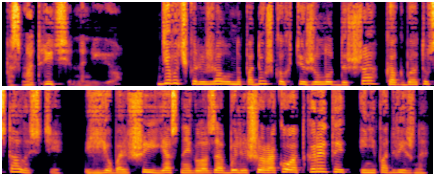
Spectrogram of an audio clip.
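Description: A woman reading a classic novel aloud as an audiobook narrator, in a slow, solemn, deliberate way. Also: mid-range voice, mellow, no room sound, clean studio sound. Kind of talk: scripted literary narration.

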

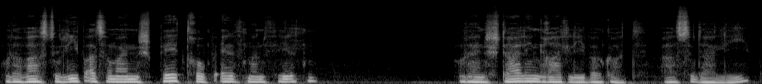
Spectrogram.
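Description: A young soldier home from the war in a radio drama, bitter and full of accusation. His dark, mellow voice moves between quiet mockery and anguished outbursts. It is recorded close and dry. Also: mid-range voice, unhurried, breathy edge, no room sound.

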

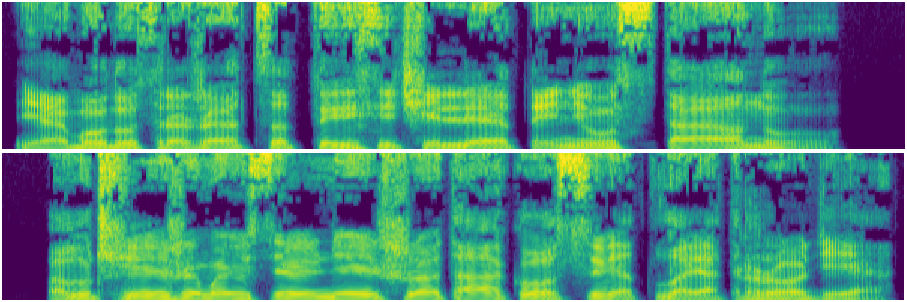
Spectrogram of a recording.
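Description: Man doing a boastful necromancer, deep gravelly voice, slow drawn-out lines, dry sound. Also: animated, dry recording, heavily acted. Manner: slow drawling bombast. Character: boastful theatrical male necromancer.

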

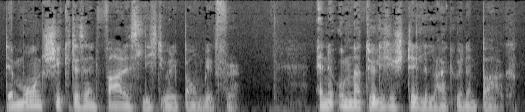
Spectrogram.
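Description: Male narrator, storybook reading, measured, low, husky. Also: warm tone.

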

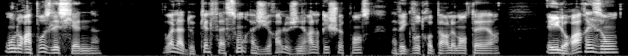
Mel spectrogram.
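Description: A man voicing a proud, bitter rebel commander who speaks in solemn, measured oratory. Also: lowish voice, a little mellow, dry recording, studio quality.

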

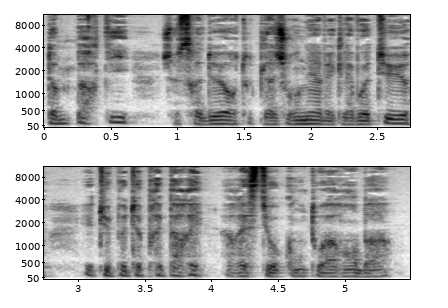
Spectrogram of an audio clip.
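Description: A man's voice: lowish voice, a little fast, darkish tone, slightly rough. A man voicing a harsh, bullying middle-aged husband who growls and hammers his words. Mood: menacing.

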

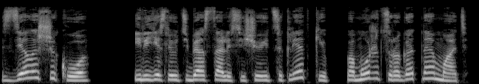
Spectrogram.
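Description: Woman voicing blunt friend, firm matter-of-fact, mid-pitched, dry. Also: fast talker, no echo, lightly acted. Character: blunt, no-nonsense female friend.

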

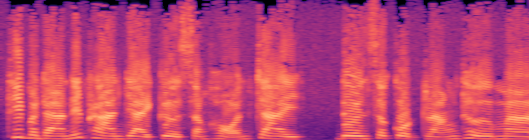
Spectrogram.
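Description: A woman's voice: mid-range voice, fairly quick, no room sound, lightly acted. A woman doing a shaken aristocratic huntress. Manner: trembling, breathless speech.

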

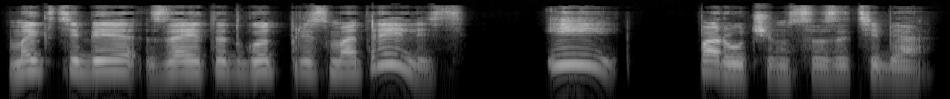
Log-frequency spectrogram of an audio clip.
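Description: A woman's voice: sing-song, normal speed, no echo, clean studio sound. A woman reading as a pushy male station chief. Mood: insistent. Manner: pushy, insistent, booming with enthusiasm. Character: bossy middle-aged male farm station director.

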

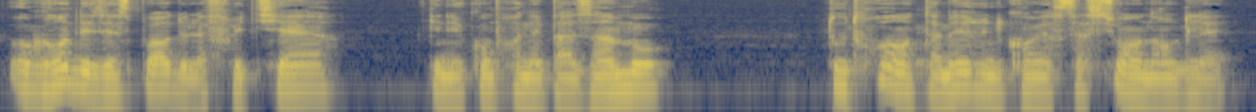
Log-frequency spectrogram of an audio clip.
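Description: A man reading a classic novel aloud as audiobook narrator, measured and even. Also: fairly low pitch, slightly rough. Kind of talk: scripted narration.

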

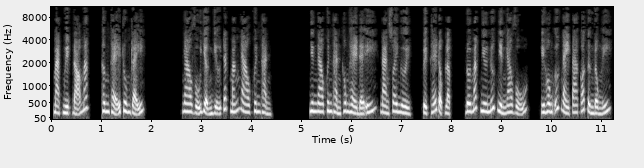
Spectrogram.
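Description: A woman narrating a martial-arts fantasy novel as an audiobook, in a steady, even reading manner. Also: fairly high pitch, normal speed, breathy edge, no echo, studio quality. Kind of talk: scripted narration of a wuxia novel.

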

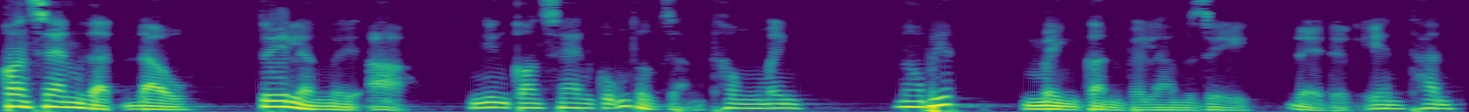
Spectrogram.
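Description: A man narrating a folk tale aloud, in an expressive storytelling manner. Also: low-pitched, normal speed.

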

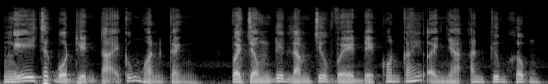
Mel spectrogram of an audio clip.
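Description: A man narrating a scripted ghost story with steady storytelling. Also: low voice, moderate pace, husky.

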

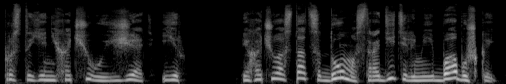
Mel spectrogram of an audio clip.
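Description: A woman reading an audiobook voices a gentle, earnest teenage girl who pleads and explains herself. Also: medium pitch, brisk, breathy edge, dry recording, clean studio sound, close to an everyday voice. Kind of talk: audiobook character voice.

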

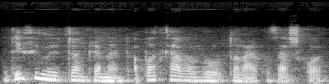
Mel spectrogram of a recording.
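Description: A man narrating an audiobook in a tense, dramatic way, voicing the shouted lines of the characters himself. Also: medium pitch, expressive, gravelly, dull audio, a little hiss or hum.

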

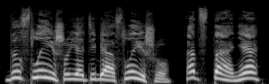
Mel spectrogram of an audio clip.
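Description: A man reading an audiobook, voicing a sharp-tongued, mocking young female ship captain. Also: extremely high pitch, expressive, measured pace, no echo, studio quality, pitched above the performer's own voice. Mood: irritated. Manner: sassy, mocking.

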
